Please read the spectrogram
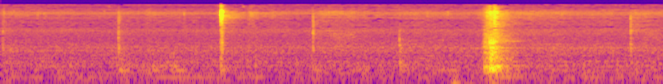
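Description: A spatula stirring a thick coconut-milk soup in a wok, knocking against the pan now and then: a few light taps, a sharp click about two seconds in, and a louder knock about five seconds in.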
